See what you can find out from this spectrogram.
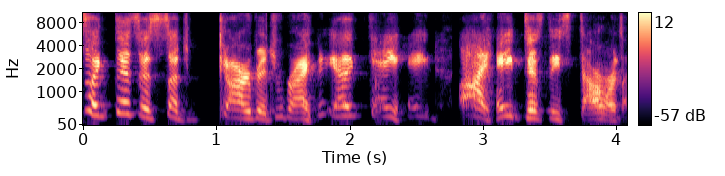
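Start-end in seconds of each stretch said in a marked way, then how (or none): none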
